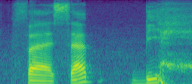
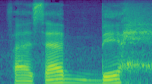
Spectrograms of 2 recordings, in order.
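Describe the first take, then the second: First: The vowel after b is a clear i. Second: The vowel after b leans toward e. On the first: The speaker calls it right. "vokalnya i rahangnya turun" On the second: The speaker calls it wrong. "vokal ba-nya itu miring ke huruf e"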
